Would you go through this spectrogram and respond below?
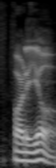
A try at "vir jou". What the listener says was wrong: So in Afrikaans, you got to say the R, like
